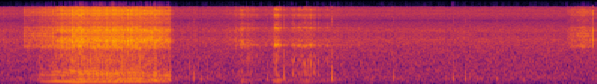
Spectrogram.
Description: Rio the German Shorthair Pointer snoring on the couch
